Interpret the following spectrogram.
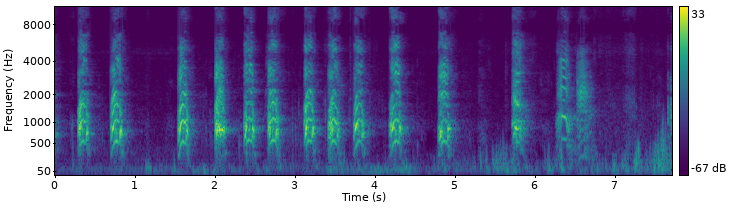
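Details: Female French Bulldog puppy excitedly playing with a stick, barking in a steady run of about fourteen short, sharp yaps over eight seconds, each bark clipped and roughly half a second apart, with faint rustling underneath.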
